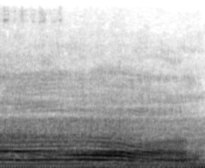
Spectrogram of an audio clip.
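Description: A single drawn-out, slowed-down triumphant yell of "yeah" at the end of a training montage, loud, stretched over two seconds with a deep, warbling pitch that sags toward the end.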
